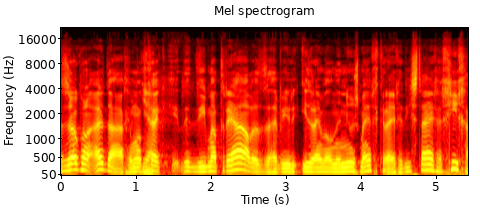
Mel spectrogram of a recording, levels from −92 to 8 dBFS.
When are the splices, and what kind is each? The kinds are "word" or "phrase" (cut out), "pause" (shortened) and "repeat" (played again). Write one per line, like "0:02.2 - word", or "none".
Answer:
none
